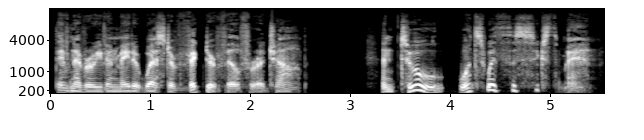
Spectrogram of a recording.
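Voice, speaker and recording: A man's voice: sits low, huge pitch swings, normal speed, dry recording, exaggerated voice. A man voicing a sardonic male federal agent who jokes while talking shop. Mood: businesslike. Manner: sardonic, joking. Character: wisecracking male federal agent, buzz cut.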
